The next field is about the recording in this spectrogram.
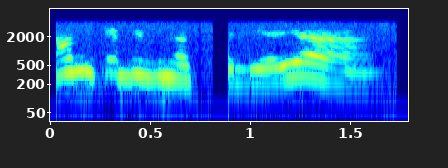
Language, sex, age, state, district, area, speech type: Maithili, female, 45-60, Bihar, Muzaffarpur, urban, conversation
